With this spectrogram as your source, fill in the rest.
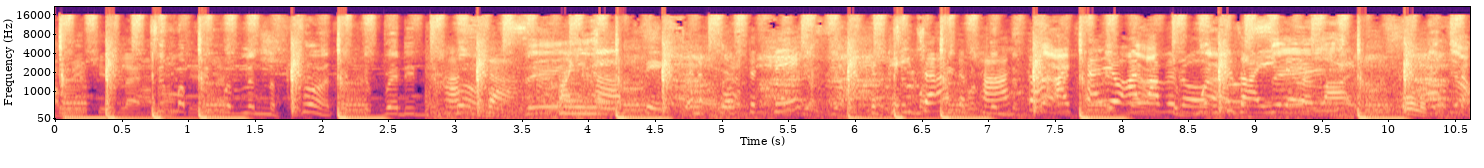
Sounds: speech
music
hip hop music

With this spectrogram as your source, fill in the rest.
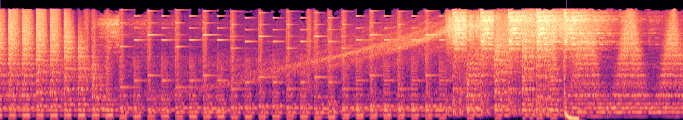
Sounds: music

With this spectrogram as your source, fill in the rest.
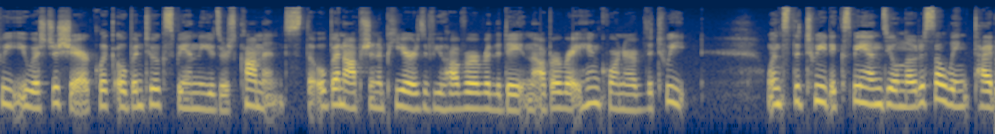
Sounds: speech

